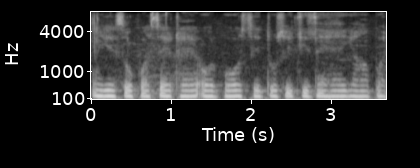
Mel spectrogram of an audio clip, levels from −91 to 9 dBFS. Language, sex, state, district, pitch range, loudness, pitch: Hindi, female, Delhi, New Delhi, 180-190 Hz, -16 LUFS, 185 Hz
